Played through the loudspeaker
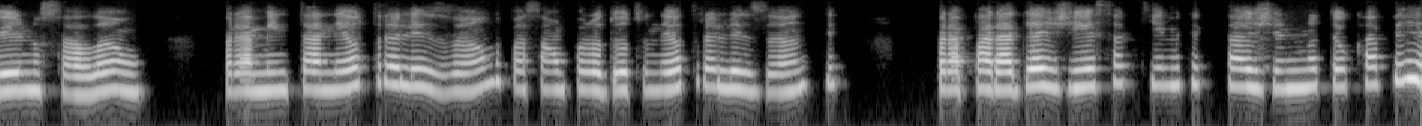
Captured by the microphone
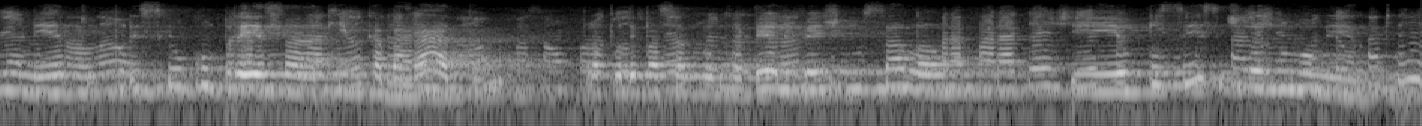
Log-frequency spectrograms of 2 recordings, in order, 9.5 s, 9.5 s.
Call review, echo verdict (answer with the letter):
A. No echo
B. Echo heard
B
